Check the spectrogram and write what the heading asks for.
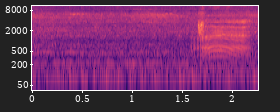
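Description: Honda Wave 110 motorcycle's single-cylinder four-stroke engine idling steadily, with a man's voice coming in near the end.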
